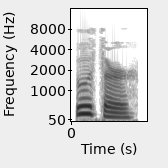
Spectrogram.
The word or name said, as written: uther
